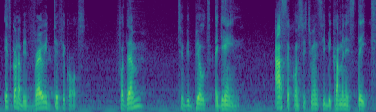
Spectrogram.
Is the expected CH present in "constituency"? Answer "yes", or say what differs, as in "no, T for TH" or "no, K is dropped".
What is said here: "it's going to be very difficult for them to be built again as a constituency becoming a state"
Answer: yes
